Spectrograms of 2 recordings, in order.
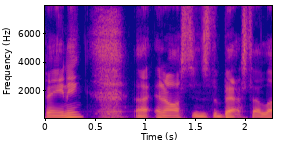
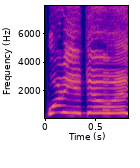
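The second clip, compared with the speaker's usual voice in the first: play-acted, very high-pitched screaming yell. Retelling coaching his boys from the sideline: imitating own past screaming. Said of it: "I'd be on the sideline screaming".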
